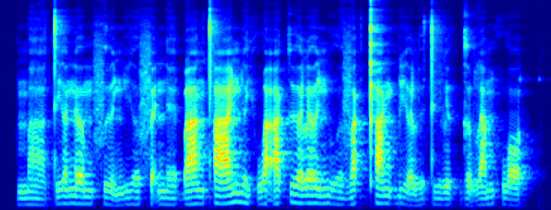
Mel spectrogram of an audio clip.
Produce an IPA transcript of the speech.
m a̤ː˨˩ t̪ i˧ ə̯ n əː˧ m f ɨ˧˩ ə̯ ɲ i̤˨˩ ə̯ f ɛ̰˧˨ n ɛ̤˨˩ ɓ a˧ ŋ t̪ʰ aː˨˦ ɲ ə̤˨˩ j h w a̰ː˧˥ k ɨ˧ ə̯ l əː˧ ɲ ṳ˨˩ ə̯ v a˦˥ k̚ t̪ʰ a˧ ŋ ɓ i˧˩ ə̯ l ɨ̤˨˩ t̪ i̤˨˩ l ɨ˨˩ k̚ ɣ ə̰˧˨ w l a˧ m h w ɔ˨˩ t̚

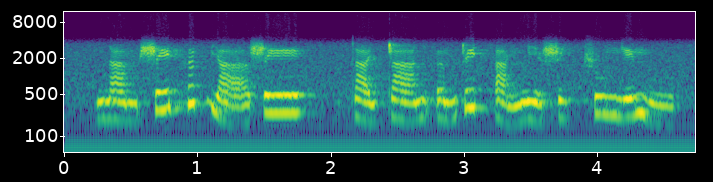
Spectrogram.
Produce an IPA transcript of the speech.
n a˨˩ m ʂ e˧˥ h ə˦˥ k̚ j aː˨˩˨ ʂ e˧ | t̪ a˨˩˨ j ʈ aː˨˩˦ n ʔ ə˨˩˦ m ʈ e˦˥ t̚ ʔ a˨˩˨ ŋ l i˨˩˨ ʂ i˨˩ k̚ ʂ u˧ ɲ e˧˥ m u˨˩

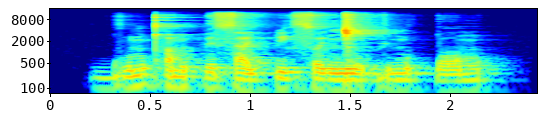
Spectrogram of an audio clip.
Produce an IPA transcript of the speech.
ɡ͡b u m qʼ ʊ m k͡p ɪ s a lʲ k͡p i lʲ s ɔ lʲ ŋ͡ǀ ʊ b i m ʊ k͡p ɔ m

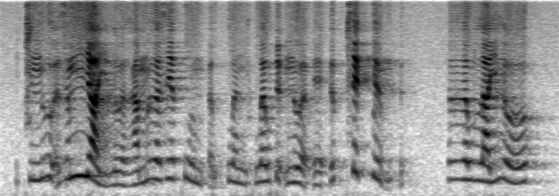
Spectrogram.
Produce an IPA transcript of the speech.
t͡ɕ ə˨˦ n ɣ ṵ˧˨ ə̯ z ə˧ m ɲ aː˧˩ j l u˧˩ ə̯ ɣ a˨˦ m ɣ əː˨˦ z i˨˦ ə̯ k w ṳ˨˩ m ʔ ə̰˧˥ w h w ə̤ː˨˩ n k w ə˧ w ɗ ɨ̰˧˨ ə̯ n u˧˩ ə̯ ʔ e̤˨˩ ʔ ɨ˦˥ p̚ s e˦˥ k̚ l ɨ̰˧˨ m ʔ | ɣ ə˧ w l a˨˦ j l o˨˦

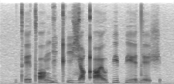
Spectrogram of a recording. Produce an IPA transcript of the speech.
tʼ e tʼ ɒ ŋ ɡ i kʼ i ʑ e qʼ æ ʊ̯ pʲ e pʲ e d e ʃ

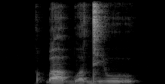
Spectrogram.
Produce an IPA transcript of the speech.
ɓ a b ʌ d j u

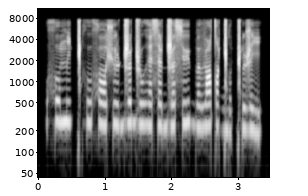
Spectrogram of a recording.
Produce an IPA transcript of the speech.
x o m i ǁʰ u x ɔ ʃ y ɖ͡ʐ ə ɖ͡ʐ u ɦ ɛ s ɛ ɖ͡ʐ ə s y b œ v y tˤ u ɡ͡ǁ o ǁ y ʐ i

